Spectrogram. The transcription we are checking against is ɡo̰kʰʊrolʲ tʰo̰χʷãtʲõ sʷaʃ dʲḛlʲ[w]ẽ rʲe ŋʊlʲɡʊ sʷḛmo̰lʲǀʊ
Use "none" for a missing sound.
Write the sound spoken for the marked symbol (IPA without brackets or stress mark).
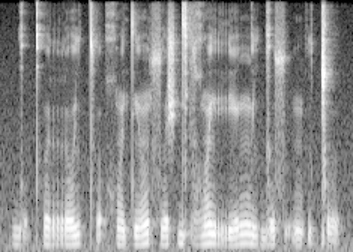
ʁʷ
